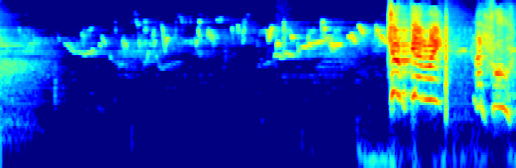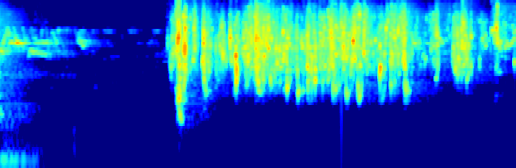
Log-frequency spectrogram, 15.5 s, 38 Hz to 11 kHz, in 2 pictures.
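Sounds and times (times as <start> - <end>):
speech: 6.3 - 7.8
splash of cage pulled out of water: 10.3 - 15.4
water pouring and dripping off cage lifted out of water: 10.3 - 15.4.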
